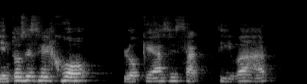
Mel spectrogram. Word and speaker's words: ho: Uno que es un prefijo, que es el ho, de hecho, por lo que entiendo, se pronuncia ho, y significa, es un prefijo que activa lo que sigue después de él, ¿no?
